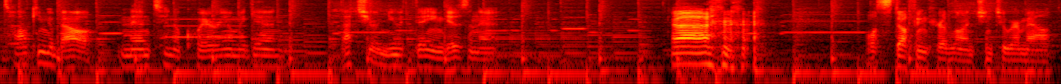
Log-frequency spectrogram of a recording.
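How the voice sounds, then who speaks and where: A man's voice: fairly low pitch, fairly bright tone. A man hosting a gaming video, reading a visual novel aloud and breaking in with casual, self-interrupting asides.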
